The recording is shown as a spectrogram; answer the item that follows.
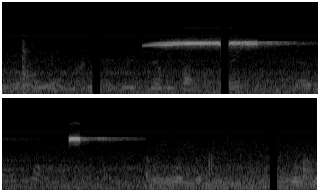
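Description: Referee's pea whistle blown for half-time: a long, loud blast of about a second, then a short sharp blast about two seconds later. Players' voices call out on the pitch underneath.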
